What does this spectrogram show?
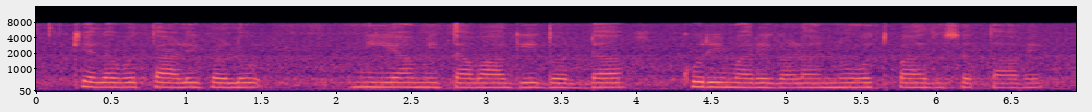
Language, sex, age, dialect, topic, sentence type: Kannada, female, 18-24, Central, agriculture, statement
